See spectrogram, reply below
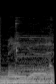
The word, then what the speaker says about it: manga: I hate pronouncing it like that. I know it's the right way to pronounce it, but I grew up pronouncing it manga,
